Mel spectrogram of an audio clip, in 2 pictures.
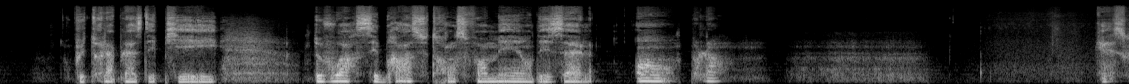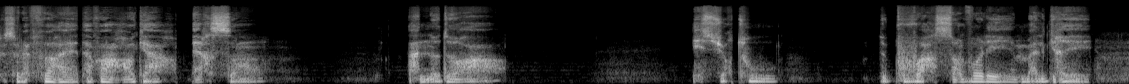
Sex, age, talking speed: male, 60-79, 80 wpm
